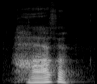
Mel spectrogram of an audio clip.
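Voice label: "Haare", German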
